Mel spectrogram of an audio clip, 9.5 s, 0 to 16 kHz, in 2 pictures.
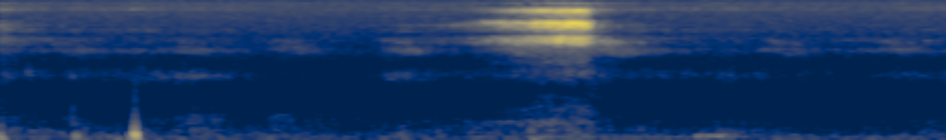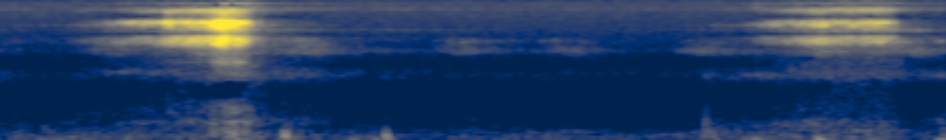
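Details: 3-month-old snoring: quiet rhythmic breathing with soft rasping, whistly noises on each breath, about three breaths heard.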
